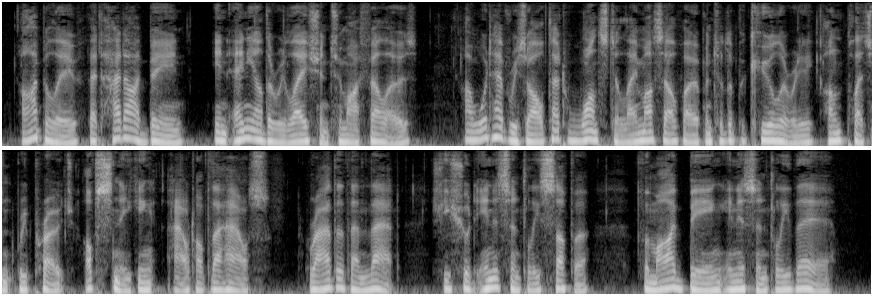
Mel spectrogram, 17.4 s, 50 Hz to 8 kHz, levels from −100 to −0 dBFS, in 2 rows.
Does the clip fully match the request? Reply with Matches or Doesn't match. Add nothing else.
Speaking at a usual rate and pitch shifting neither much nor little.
Matches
